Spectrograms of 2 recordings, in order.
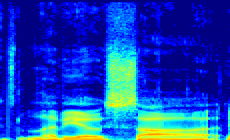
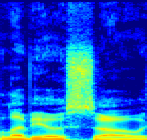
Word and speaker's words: Leviosa: Right, the whole joke about Leviosa. Not Levioso.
